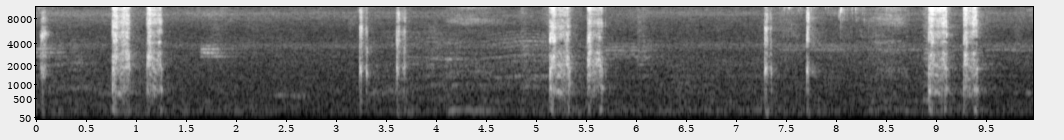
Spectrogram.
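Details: Young girl playfully copying her father's coughing style: five pairs of short, sharp coughs traded between child and adult; imitated cough.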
